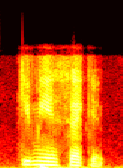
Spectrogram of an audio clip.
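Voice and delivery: high, hurried and eager; dashing off to change into the costume. Acted. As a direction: rush it, she can't wait. Adagio hurries into car.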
